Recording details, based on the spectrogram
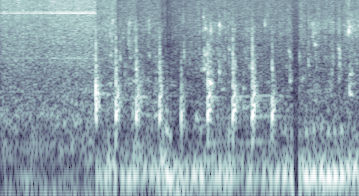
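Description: A walrus underwater gives a rapid series of knocking pulses over a low rumble.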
